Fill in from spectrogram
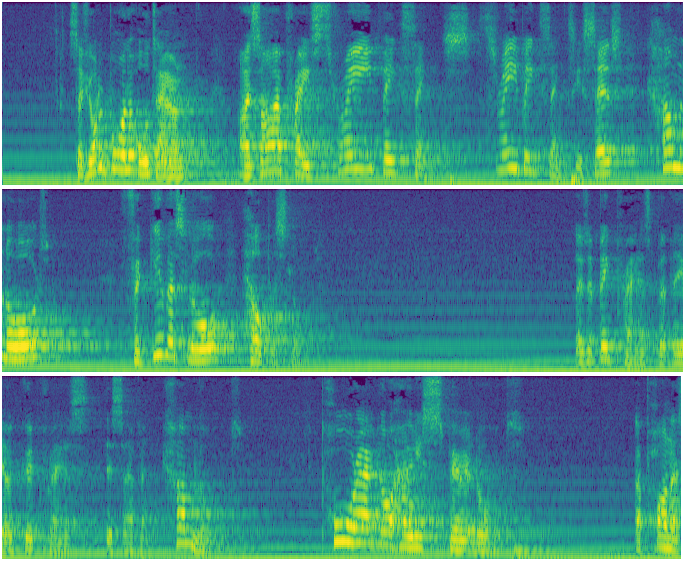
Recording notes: Christ Church, Bayston Hill (UK)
